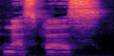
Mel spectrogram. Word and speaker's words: Naspers: And I'm going to mispronounce it, but Naspers to you got the pronunciation. Naspers.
